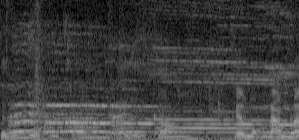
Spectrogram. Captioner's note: rooster crowing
